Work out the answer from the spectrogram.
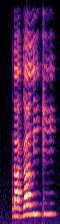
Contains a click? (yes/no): no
